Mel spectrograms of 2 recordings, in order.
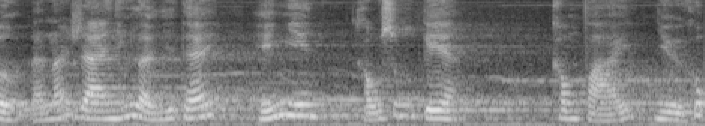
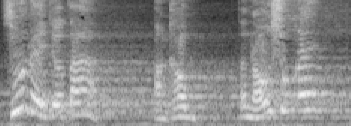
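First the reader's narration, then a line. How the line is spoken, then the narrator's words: Impatient loud shout. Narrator (Vietnamese): Trắc Mộc Cường Ba đã hết kiên nhẫn, bèn lớn tiếng quát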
